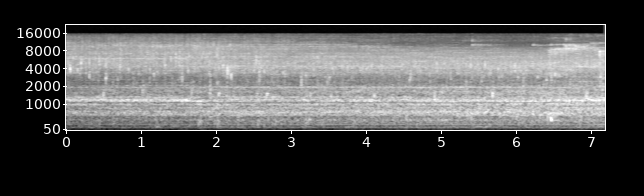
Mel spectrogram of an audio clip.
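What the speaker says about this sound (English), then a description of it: "and you can back flush it the other way" Water rushing through a home emergency membrane water filter as it is back flushed, a steady hissing, gushing flow at moderate level that continues without a break, with no voices.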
